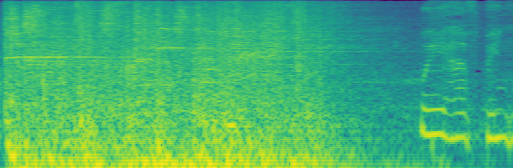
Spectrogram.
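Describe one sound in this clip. A magical blast roars and crackles loudly, then fades.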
